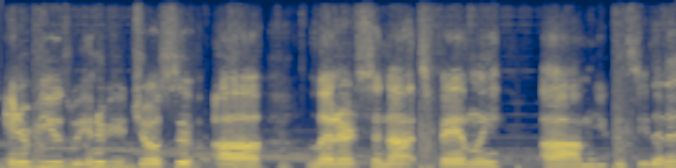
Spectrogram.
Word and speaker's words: Senat: Is it Senat or is it Senate? Because Cliff just said Senat. All right, Cliff, get your thing right. Get it right. It's Joseph Senat.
